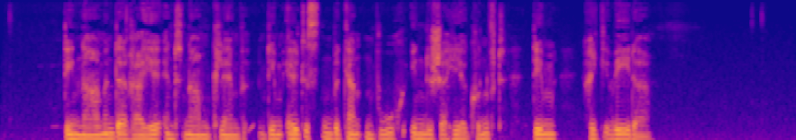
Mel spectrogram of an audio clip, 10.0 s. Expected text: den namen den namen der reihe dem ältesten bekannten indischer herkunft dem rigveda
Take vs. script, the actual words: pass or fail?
fail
